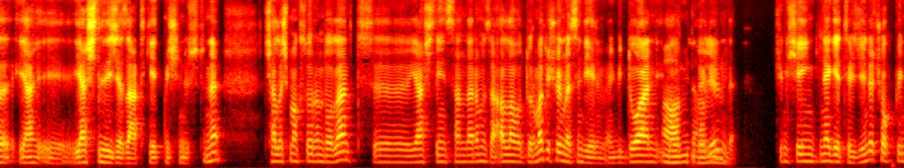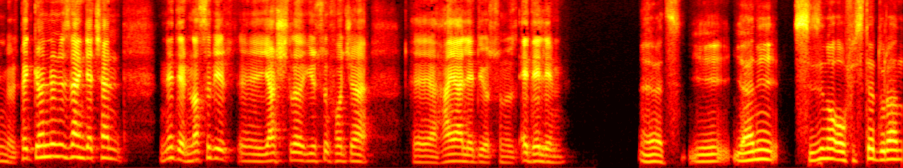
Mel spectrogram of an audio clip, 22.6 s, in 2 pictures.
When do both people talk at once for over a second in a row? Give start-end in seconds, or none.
none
